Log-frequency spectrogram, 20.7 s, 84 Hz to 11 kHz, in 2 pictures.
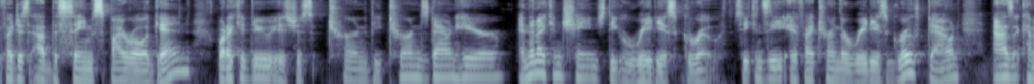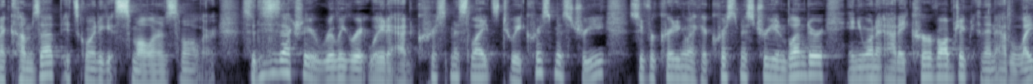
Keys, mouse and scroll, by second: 1.1 click, 1.1 middle click, 1.1 right click, 1.9 shift+middle click, 2.8-4.7 shift+drag, 5.5-8.9 shift+drag, 9.2 shift+middle click, 10.1 shift+middle click, 11.6 shift+middle click, 13.9 shift+middle click, 14.3 middle click, 16.0 shift+middle click, 16.9 shift+middle click, 19.7 shift+middle click.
